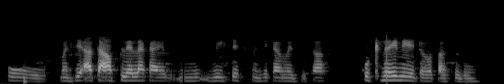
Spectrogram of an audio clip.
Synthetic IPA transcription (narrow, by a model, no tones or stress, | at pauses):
ɦom̤əɳd͡zeʔat̪aːpljalakajmuʋiɕeɕm̤əɳd͡zekajm̤əd̪ʱika | kuʈʰləɦiːneʈʋəkasud̪ʱe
